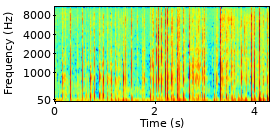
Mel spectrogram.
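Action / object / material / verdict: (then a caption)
tap / plastic powder tub with plastic lid / plastic / none. Fingers tap and scratch the white plastic lid and side of a plastic G Fuel powder tub held close to the mic. The result is a rapid, uneven run of short, dull, hollow taps with soft scratching between them. The sound is mostly deep and thumpy, with little high content and almost no ring after each tap.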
